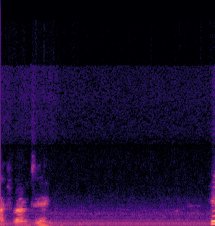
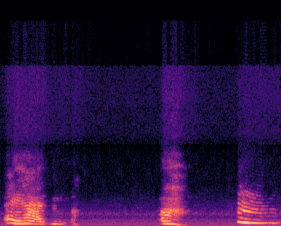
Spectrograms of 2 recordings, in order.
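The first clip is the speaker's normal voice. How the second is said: imitated friend; 10 semitones higher than usual. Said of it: "You're like".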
